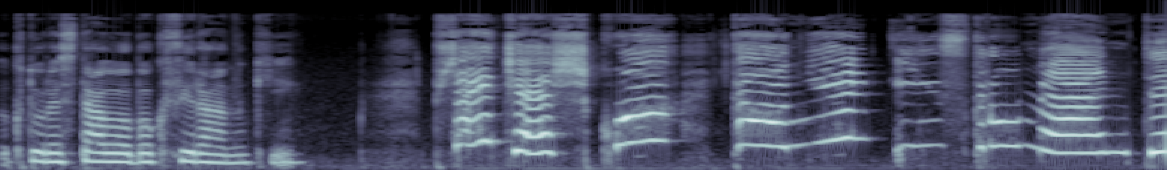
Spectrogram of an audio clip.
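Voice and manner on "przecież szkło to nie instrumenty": high, slow, upset voice; upset badger. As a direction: plead like a worried badger. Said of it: "powiedział borsuk, bardzo przejęty".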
